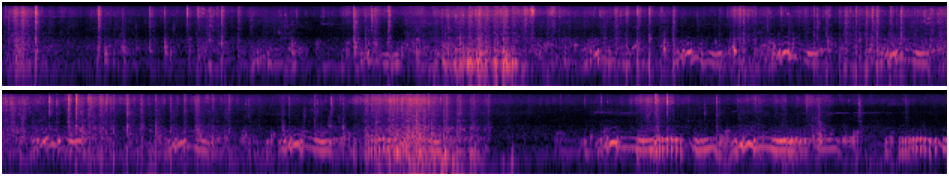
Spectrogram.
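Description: Fantail pigeons cooing, a run of low wavering, warbling calls that overlap through most of the stretch. Short bursts of wing flapping and splashing come from birds bathing in a bowl of water, the loudest about four seconds in and again about halfway through.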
